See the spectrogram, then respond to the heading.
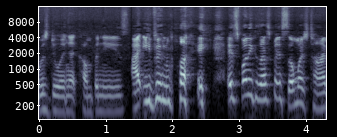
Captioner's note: laughter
